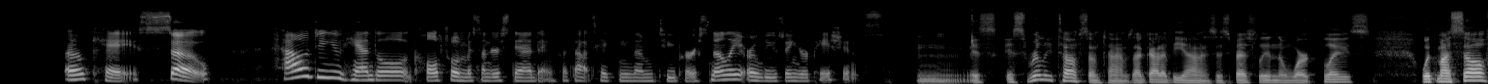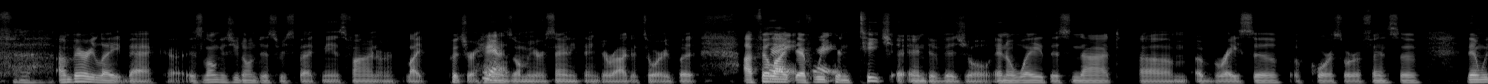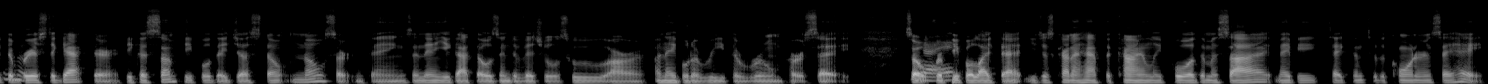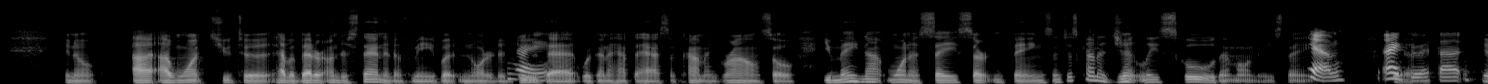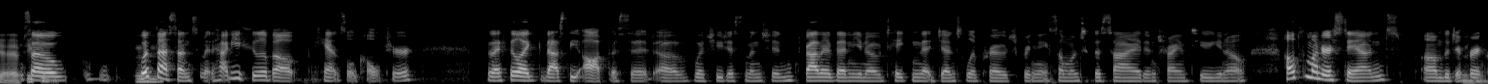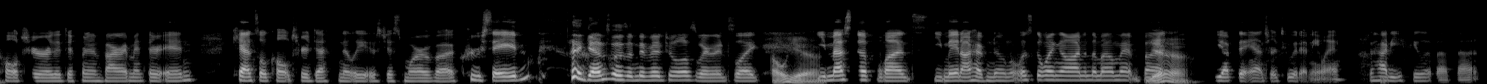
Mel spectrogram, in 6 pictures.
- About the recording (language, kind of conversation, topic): English, unstructured, How can I handle cultural misunderstandings without taking them personally?
- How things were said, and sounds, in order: sigh; chuckle; laughing while speaking: "against those individuals"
